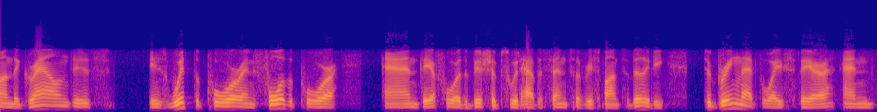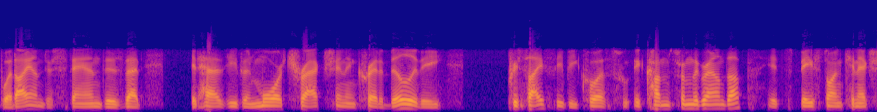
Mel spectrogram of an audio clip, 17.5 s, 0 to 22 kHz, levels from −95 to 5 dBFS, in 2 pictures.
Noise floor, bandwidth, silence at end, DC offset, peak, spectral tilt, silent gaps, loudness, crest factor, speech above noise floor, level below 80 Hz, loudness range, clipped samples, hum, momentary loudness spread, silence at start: -60 dBFS; 5.4 kHz; 0 s; under 0.1%; -6 dBFS; -8 dB/octave; none; -25 LUFS; 20 dB; 35 dB; -78 dBFS; 2 LU; under 0.1%; none; 9 LU; 0 s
